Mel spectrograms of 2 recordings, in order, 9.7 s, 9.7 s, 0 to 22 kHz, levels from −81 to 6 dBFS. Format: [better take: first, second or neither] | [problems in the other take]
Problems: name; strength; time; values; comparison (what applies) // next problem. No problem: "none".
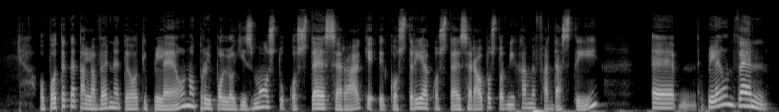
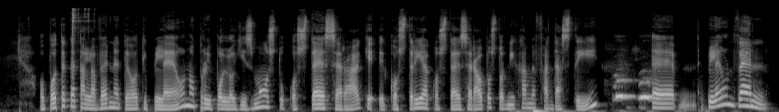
first | jangling keys; noticeable; at 1 s; peak 6 dB below the speech // dog barking; loud; at 7.5 s; peak 3 dB above the speech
